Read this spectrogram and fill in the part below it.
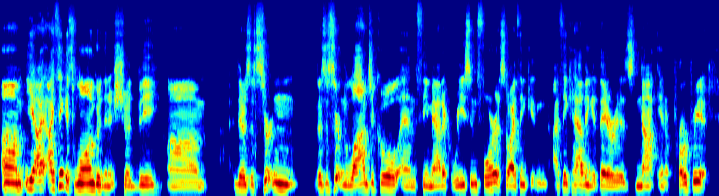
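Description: A man of average pitch talks through his views on film as a guest commentator. He speaks in a measured, hesitant way, often qualifying what he thinks. The style is conversational and thoughtful.

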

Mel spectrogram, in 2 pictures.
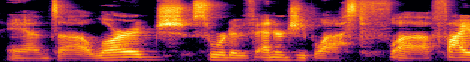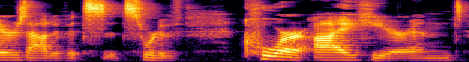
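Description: A man of medium pitch tells the story of a tabletop game as a player. His delivery is slow and hesitant, repeating phrases as he builds them. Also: fairly even intonation, a bit bright. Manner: hesitant, circling back over phrases. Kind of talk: improvised narration of a tabletop game.

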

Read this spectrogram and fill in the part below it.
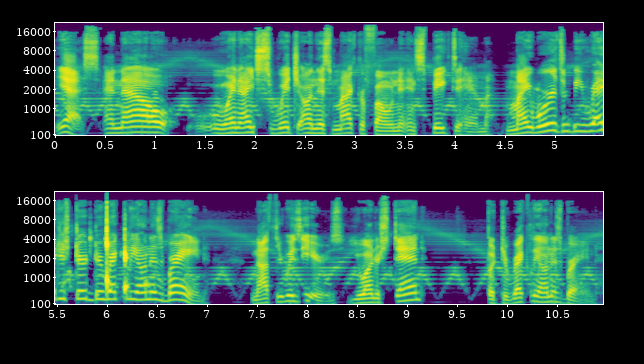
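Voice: medium pitch, very animated, moderate pace, soft background music, natural voice. An amateur player acting an eager, proud scientist-inventor in an old-time radio serial, explaining things in wordy technical detail. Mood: focused, commanding.

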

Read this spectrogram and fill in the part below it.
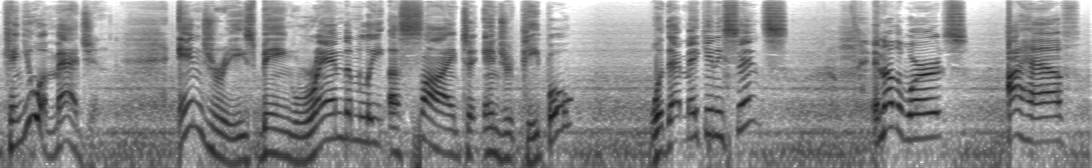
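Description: Male preacher; slow and lively, bright tone, faint traffic behind. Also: on the high side. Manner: slow, emphatic preaching with rising exclamations. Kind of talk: sermon.

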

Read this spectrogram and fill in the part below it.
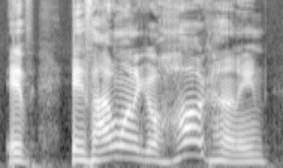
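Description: A man's voice: on the high side, animated, brisk, a bit bright. A man hosting a radio show with casual, joking banter and a teasing manner, recorded in a studio.

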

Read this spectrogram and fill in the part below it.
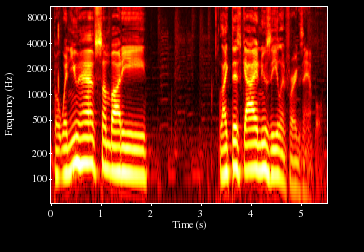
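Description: A man hosting a casual discussion, speaking in a measured, questioning way and pushing back on points. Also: mid-range voice, dark tone, smooth, soft background music. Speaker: podcast host.

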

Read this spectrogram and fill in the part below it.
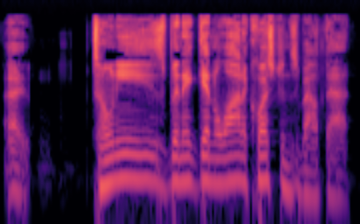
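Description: A man's voice: medium pitch, animated, normal speed, a little mellow, no room sound, studio quality. A man hosting a radio show, talking casually about sports news in a rambling way and repeating phrases for emphasis.

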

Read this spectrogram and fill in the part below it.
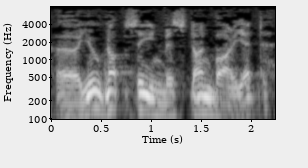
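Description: An actor playing a folksy, deferential British police sergeant, chatting confidingly in a radio drama. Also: male voice, lowish voice, expressive, unhurried. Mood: deferential, hushed. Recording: dull, noisy old radio drama recording.

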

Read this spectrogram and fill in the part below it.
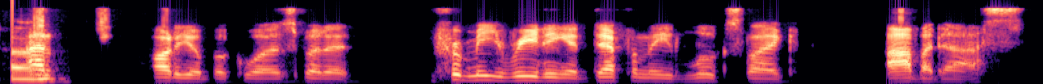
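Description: A man of average pitch talks as a podcast co-host, explaining things casually. The sound is close and dry, with a somewhat dull, lo-fi tone. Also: quick pace, fairly bright tone, no echo. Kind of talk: casual explanatory book discussion.

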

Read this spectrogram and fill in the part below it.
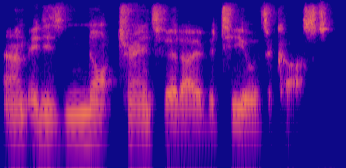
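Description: An Australian man explaining things informally as an interview guest, in a halting way, often rephrasing as he goes. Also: lowish voice, fairly even intonation, husky, dry recording, lo-fi sound. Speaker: guest real estate director.

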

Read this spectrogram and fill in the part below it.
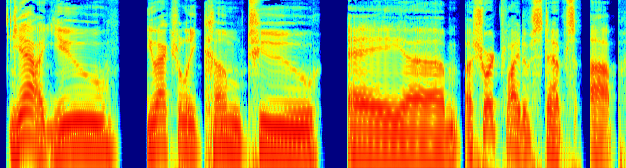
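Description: Male game master for tabletop audio, mid-pitched, playful, halting storyteller, very dry recording. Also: steady tone, dry recording. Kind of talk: narrating an actual-play tabletop game.

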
